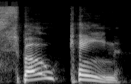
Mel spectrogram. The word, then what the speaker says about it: Spokane: Spokane it's SP p o k n e that's Spokane I what now Jack of mangle Cott yeah whatever I'm saying it's spok not Spokane can we update that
